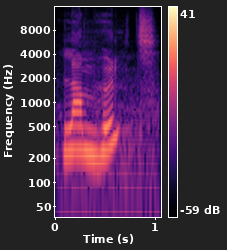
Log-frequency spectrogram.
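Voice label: "Lammhult" Swedish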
